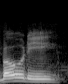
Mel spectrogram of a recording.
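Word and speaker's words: Bote: Batting eighth, David Bodie, Bodie McBoatface, is playing second base. – Rhymes with Grody.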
